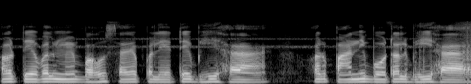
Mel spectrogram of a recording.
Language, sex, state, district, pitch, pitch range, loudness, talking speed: Hindi, male, Jharkhand, Palamu, 120 Hz, 115-125 Hz, -18 LUFS, 165 wpm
